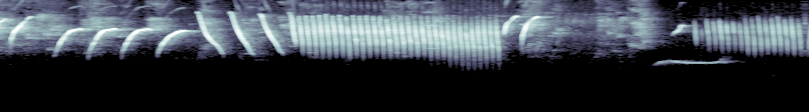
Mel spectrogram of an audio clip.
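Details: Belgian canary singing as a tutor for other canaries: arched whistles in series, a dense rapid trill, a soft low drawn-out note, then another quick roll.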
